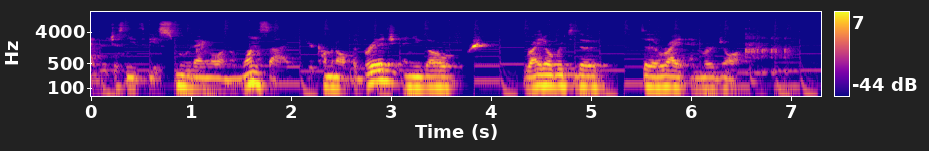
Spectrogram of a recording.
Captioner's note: whistle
